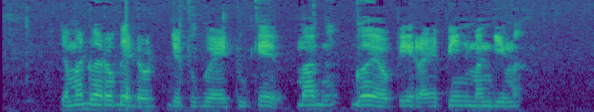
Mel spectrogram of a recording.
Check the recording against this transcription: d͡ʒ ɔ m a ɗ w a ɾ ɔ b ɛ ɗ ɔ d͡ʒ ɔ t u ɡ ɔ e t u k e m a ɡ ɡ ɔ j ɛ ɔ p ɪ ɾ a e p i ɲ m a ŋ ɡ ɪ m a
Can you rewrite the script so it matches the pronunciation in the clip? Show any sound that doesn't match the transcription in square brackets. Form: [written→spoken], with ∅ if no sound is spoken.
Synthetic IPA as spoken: d͡ʒ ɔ m a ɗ w a ɾ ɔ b ɛ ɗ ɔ d͡ʒ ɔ t u ɡ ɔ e t u k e m a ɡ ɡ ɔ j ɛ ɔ p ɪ ɾ a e p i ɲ m a ŋ ɡ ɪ m a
